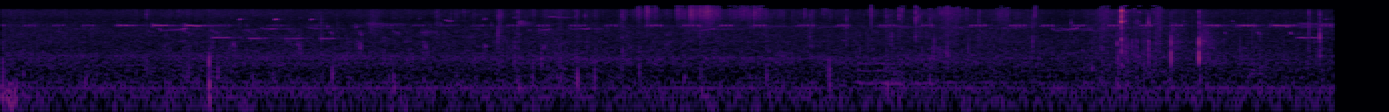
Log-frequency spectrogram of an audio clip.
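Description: Very faint hoofbeats of a paint horse moving over a sand arena. All sound cuts off suddenly shortly before the end.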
